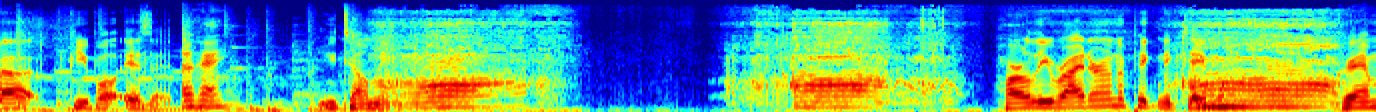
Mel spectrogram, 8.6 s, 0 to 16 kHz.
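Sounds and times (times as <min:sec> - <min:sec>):
speech: 0:00.0 - 0:03.3, 0:06.3 - 0:08.5
little boy on a couch snoring through a stuffy nose: 0:02.2 - 0:03.7, 0:04.4 - 0:06.1, 0:07.3 - 0:08.5.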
